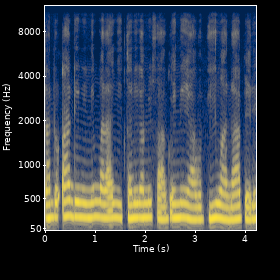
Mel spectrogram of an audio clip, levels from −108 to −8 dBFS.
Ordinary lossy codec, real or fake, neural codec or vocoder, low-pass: none; fake; codec, 44.1 kHz, 7.8 kbps, Pupu-Codec; 10.8 kHz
